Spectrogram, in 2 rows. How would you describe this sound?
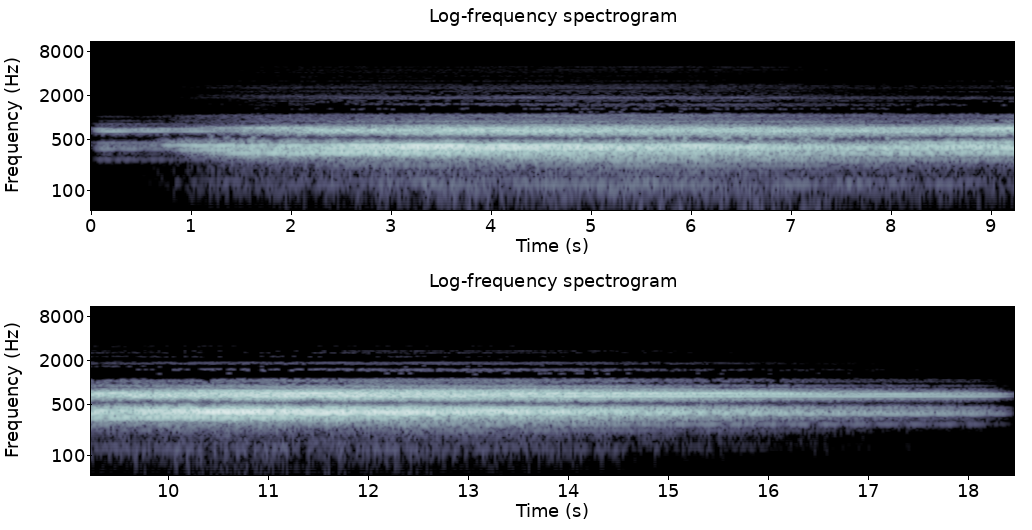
LAYERS 004 - 2 Phase Space Explorer is an extensive multisample package containing 73 samples covering C0 till C6. The key name is included in the sample name. The sound of 2 Phase Space Explorer is all in the name: an intergalactic space soundscape. It was created using Kontakt 3 within Cubase and a lot of convolution.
